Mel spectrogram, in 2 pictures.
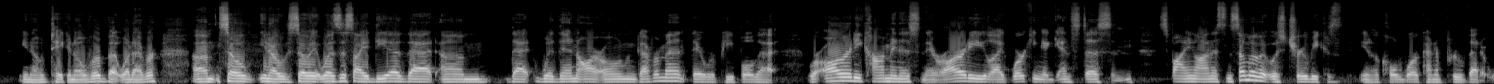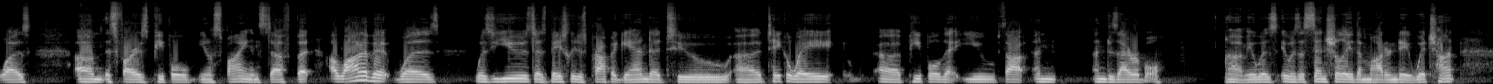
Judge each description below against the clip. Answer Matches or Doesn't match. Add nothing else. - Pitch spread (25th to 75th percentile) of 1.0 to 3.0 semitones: Matches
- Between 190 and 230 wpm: Matches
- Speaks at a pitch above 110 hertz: Matches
